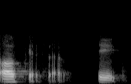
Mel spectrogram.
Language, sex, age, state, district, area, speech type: Punjabi, male, 18-30, Punjab, Fazilka, rural, conversation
